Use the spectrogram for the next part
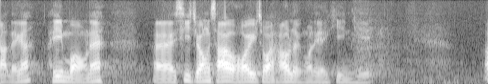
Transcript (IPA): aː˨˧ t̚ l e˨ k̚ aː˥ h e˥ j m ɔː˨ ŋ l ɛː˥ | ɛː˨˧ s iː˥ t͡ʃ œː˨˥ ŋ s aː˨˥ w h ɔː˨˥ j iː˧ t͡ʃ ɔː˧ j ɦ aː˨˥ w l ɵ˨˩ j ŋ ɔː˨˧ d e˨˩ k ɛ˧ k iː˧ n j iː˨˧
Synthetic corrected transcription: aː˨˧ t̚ l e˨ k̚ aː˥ h e˥ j m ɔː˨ ŋ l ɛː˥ | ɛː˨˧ s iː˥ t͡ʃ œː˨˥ ŋ s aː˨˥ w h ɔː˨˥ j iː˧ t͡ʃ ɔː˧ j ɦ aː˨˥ w l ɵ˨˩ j ŋ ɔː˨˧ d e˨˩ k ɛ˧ k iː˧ n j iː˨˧

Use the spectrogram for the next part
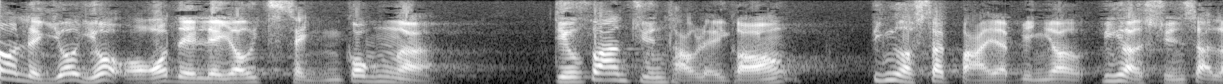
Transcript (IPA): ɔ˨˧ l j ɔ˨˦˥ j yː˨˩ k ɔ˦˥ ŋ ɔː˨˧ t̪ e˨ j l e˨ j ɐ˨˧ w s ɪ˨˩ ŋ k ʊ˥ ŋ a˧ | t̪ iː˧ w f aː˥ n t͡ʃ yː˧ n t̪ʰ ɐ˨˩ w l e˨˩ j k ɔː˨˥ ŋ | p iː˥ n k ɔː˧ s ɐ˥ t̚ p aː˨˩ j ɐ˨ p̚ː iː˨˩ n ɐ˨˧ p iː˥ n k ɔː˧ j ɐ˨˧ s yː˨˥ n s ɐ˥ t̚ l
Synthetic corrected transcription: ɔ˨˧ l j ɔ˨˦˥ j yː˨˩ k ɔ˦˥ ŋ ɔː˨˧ t̪ e˨ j l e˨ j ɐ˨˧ w s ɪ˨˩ ŋ k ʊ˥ ŋ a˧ | t̪ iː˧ w f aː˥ n t͡ʃ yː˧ n t̪ʰ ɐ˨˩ w l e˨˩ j k ɔː˨˥ ŋ | p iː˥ n k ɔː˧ s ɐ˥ t̚ p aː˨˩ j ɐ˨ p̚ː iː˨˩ n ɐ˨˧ p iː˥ n k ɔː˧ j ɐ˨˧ s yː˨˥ n s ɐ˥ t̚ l

